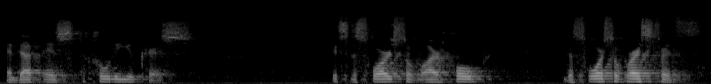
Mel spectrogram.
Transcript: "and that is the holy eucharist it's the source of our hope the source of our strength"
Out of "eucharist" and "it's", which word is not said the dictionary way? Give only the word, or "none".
eucharist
